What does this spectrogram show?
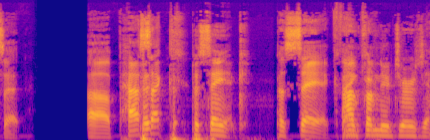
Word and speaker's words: Passaic: But the article, the big headline for the Huffington Post is 10-inch pacu, testicle-eating fish caught in how do you pronounce that? Passaic.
